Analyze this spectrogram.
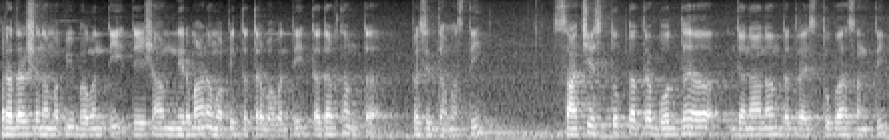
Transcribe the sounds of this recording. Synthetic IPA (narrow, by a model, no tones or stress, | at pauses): pɾɐd̪ɐɾʃɐnɐmɐpibʱɐʋɐnt̪it̪eːʃaːmniɾmaːɳɐmɐpit̪ɐt̪ɾɐbʱɐʋɐnt̪it̪ɐd̪ɐɾt̪ʰɐmt̪ɐ̰ | pɾɐsid̪ʱːɐmɐst̪i | saːt͡ʃist̪up̚t̪ɐt̪ɾɐboːd̪ʱːɐd͡ʒɐnaːnaːmt̪ɐt̪ɾɐst̪upɐɦɐsɐnt̪i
